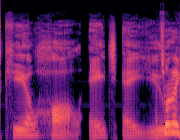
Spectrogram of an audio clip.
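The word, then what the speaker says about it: keelhaul: One of them be keelhold.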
